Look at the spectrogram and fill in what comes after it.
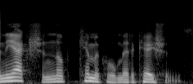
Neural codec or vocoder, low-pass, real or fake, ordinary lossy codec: codec, 16 kHz, 2 kbps, X-Codec, HuBERT features, trained on LibriSpeech; 7.2 kHz; fake; Opus, 64 kbps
